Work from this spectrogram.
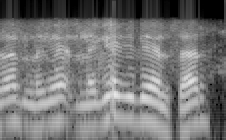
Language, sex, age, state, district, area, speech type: Kannada, male, 45-60, Karnataka, Koppal, rural, conversation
